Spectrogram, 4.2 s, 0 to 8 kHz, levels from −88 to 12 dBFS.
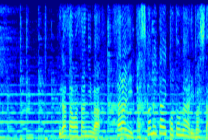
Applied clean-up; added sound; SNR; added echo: none; Wind instrument, woodwind instrument; 12 dB; none.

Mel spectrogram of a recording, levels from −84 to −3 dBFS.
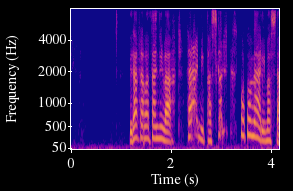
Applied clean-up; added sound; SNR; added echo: neural diffusion model UNIVERSE++.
